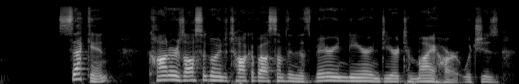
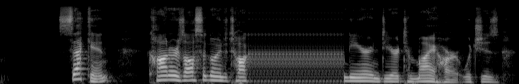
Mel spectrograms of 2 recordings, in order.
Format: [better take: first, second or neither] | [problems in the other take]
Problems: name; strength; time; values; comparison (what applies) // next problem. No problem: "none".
first | audio freezing; at 2.5 s for 1 s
